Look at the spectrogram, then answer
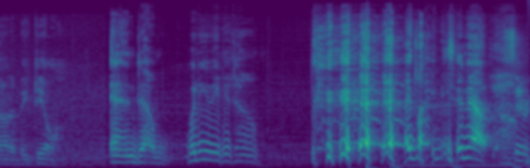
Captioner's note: laughs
